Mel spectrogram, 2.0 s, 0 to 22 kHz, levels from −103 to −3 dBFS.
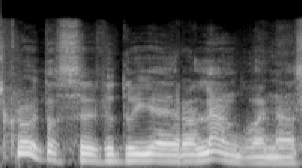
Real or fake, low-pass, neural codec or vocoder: fake; 14.4 kHz; codec, 44.1 kHz, 7.8 kbps, Pupu-Codec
